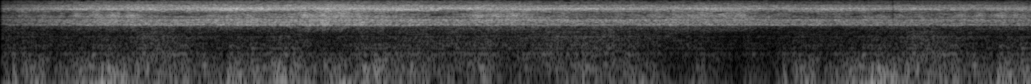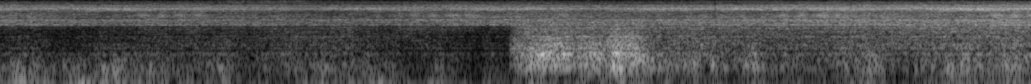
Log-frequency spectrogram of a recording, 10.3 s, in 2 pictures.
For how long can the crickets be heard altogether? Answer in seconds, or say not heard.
10 s.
